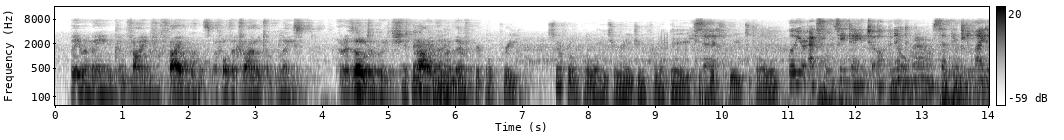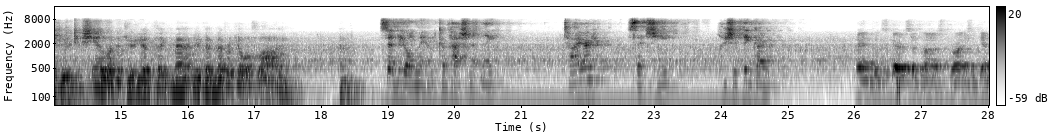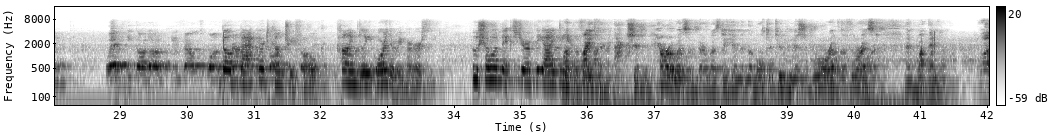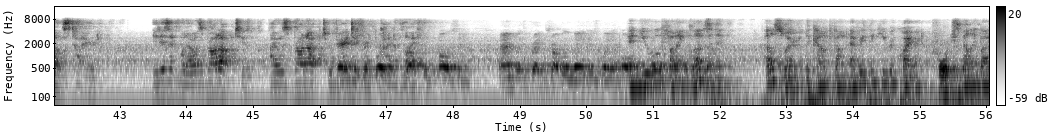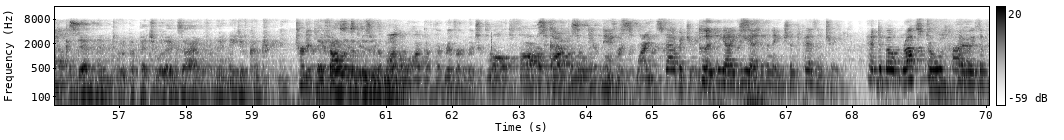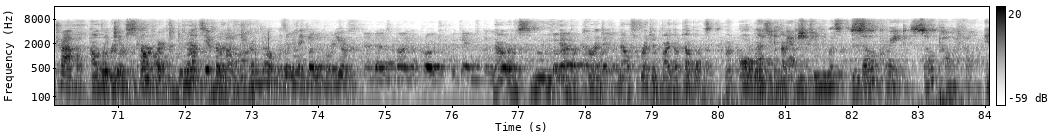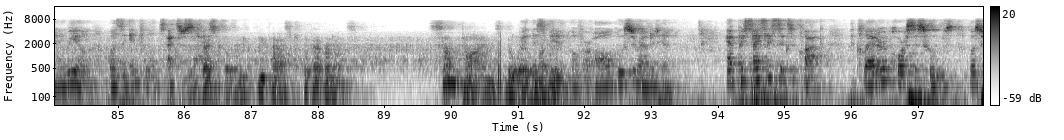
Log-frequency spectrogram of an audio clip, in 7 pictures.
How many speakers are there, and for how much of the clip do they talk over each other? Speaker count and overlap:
8, about 28%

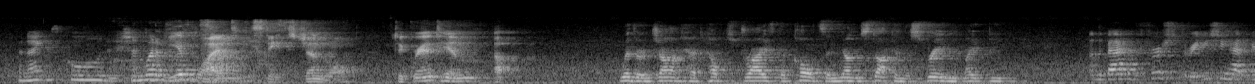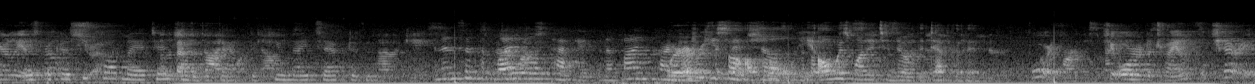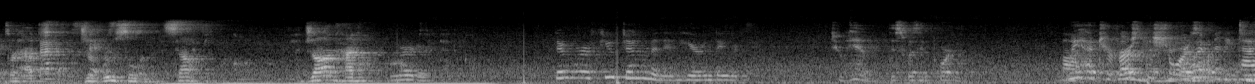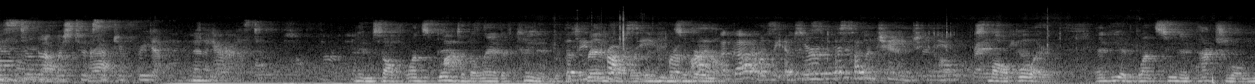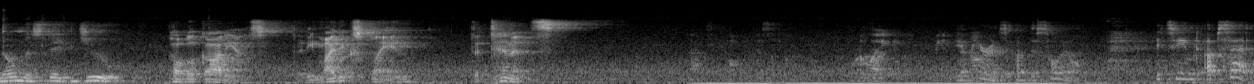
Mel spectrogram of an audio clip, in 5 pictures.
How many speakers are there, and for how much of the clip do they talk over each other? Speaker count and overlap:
9, about 46%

